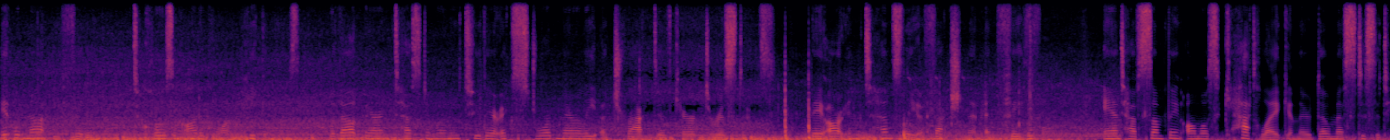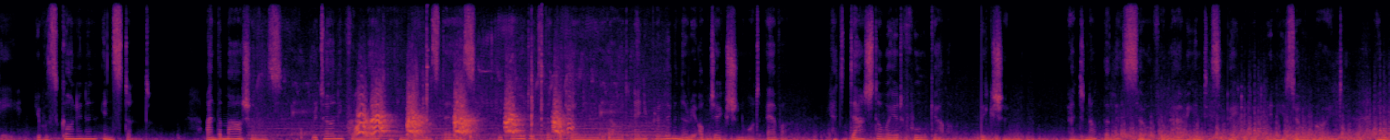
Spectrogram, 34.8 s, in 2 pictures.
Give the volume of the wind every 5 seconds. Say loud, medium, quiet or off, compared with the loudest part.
loud, loud, loud, quiet, quiet, medium, loud.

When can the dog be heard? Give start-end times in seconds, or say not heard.
21.7-24.6.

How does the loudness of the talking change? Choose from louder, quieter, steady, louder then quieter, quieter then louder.
steady.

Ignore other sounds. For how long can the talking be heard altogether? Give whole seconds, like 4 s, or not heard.
35 s.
